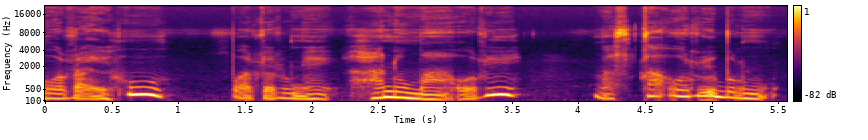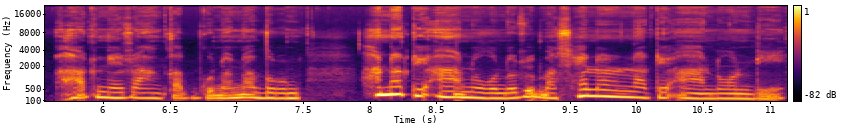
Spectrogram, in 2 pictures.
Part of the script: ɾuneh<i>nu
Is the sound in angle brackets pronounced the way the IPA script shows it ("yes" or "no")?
no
